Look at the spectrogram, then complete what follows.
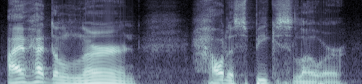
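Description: A man's voice: mid-range voice, lively intonation, unhurried. A man from New Jersey hosting a podcast, chatting eagerly and rambling through restarts. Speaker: podcast host. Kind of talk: casual podcast chat.

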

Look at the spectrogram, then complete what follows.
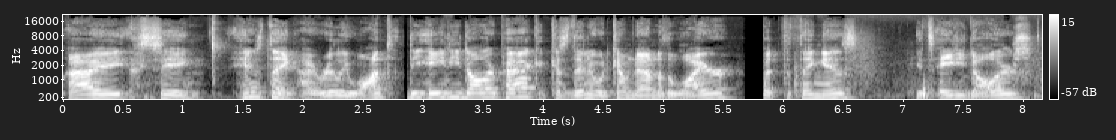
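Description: A young man co-hosting a podcast in casual chat, slightly hoarse, laid-back and joking. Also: fairly high pitch, moderate pace. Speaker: podcast co-host.

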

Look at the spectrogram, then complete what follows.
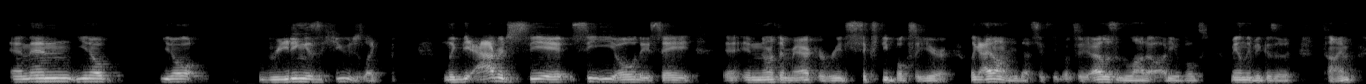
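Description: Halting man in his forties, muffled audio. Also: lowish voice. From Sri Lanka. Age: 40s. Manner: halting, many fillers and restarts. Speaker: guest. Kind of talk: casual interview conversation.

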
